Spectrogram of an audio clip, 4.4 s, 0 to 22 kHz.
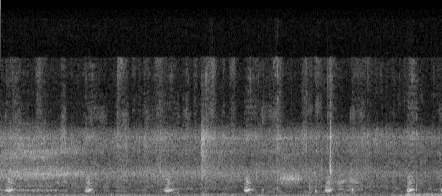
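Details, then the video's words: Street puppies, six newborns about 25 days old, breastfeeding from their stray mother. Short, high squeaks repeat about every 0.8 seconds against outdoor background rumble. "Puppies breastfeeding and making sound"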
